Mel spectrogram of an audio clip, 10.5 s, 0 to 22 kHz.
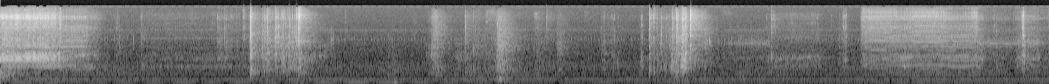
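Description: Sony EV-C3 8mm VCR's front-loading cassette mechanism working on eject. A brief motor whirr at the start is followed by several mechanical clicks and clunks, and near the end a motor whirs again for under two seconds with a wavering whine.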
